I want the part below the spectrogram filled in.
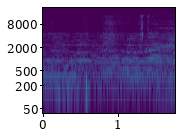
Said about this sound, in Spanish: Y entonces, con este tono de las campanas que me encanta, que resuena maravillosamente con lo que les estoy diciendo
